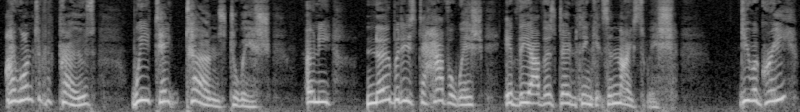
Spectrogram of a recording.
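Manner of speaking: breathless from running, push it out; panting. A narrator's reading. Anthea proposing to the others after running, panting. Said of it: "panted out".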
